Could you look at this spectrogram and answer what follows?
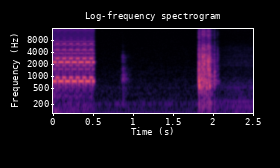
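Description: A telephone rings in the video game Twilight Syndrome, set in a mansion, with one loud electronic ring burst, a pause with a faint blip, then a second short ring, alone without talk.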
